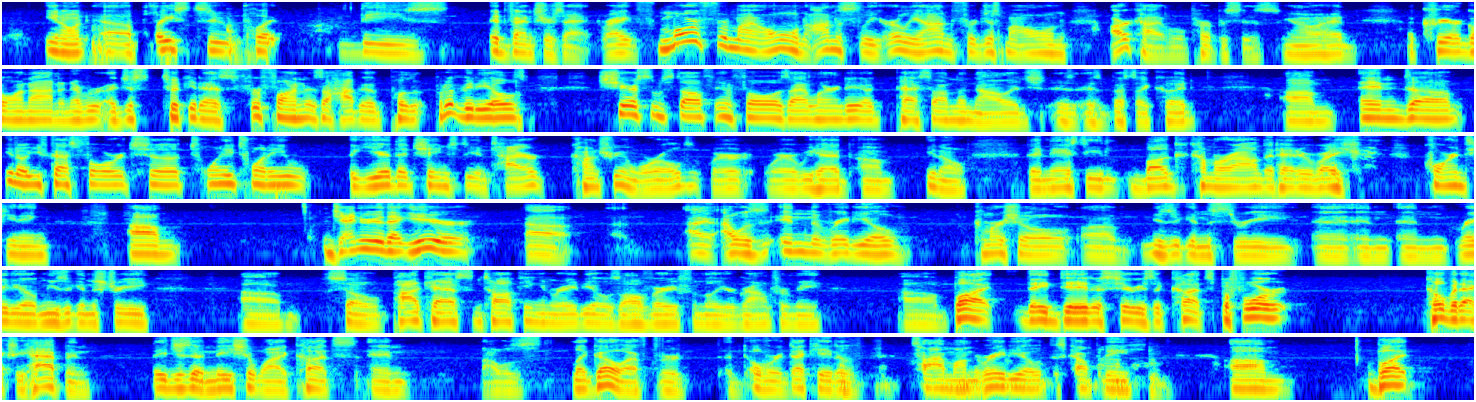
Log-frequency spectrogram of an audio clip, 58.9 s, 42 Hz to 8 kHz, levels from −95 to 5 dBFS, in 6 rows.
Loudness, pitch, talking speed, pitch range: -24 LUFS, 115 Hz, 175 wpm, 105-135 Hz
